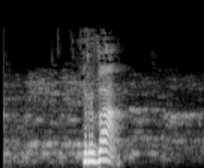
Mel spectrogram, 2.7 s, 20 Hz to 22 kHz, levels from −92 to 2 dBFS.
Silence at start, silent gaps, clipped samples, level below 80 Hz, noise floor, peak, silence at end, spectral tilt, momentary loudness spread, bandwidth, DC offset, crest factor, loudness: 0.45 s; none; under 0.1%; -54 dBFS; -43 dBFS; 0 dBFS; 1.15 s; -7 dB/octave; 26 LU; 9 kHz; under 0.1%; 18 dB; -13 LUFS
